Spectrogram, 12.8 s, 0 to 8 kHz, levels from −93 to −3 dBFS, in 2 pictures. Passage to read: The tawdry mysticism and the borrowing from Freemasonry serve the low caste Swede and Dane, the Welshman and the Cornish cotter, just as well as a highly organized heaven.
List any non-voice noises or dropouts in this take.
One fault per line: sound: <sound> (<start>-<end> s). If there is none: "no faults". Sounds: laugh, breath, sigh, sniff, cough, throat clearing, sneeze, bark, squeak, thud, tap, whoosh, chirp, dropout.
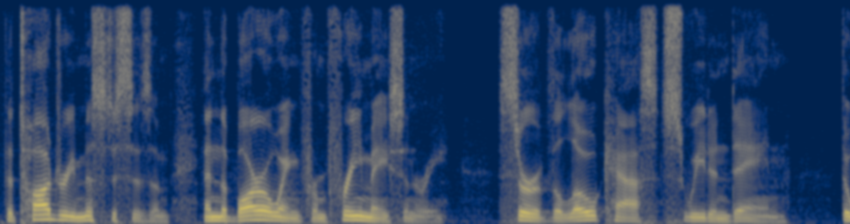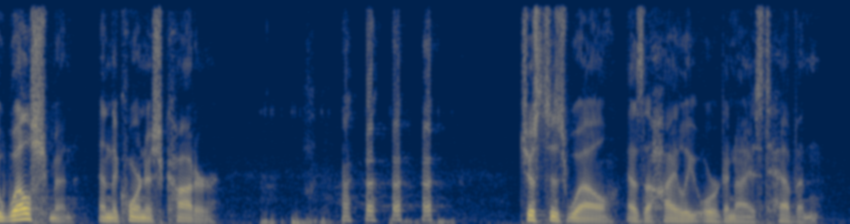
sound: laugh (8.3-9.9 s)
